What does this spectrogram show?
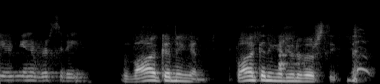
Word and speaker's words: Wageningen: Wageningen University. Wageningen University, thank you.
